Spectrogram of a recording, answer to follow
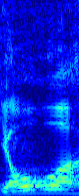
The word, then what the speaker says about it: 여호와: 헬라 로마 독일어로 번역하는데 독일 사람들이 야회 발음이 안 돼요 우리나라도 저기 경상도 분들은 쌀이 잘 안 되잖아요 쌀 발음이 잘 안 되는데 마찬가지로 호 발음이 안 돼요 그래서 발음을 한다는 것이 비슷하게 하는게 여호와가 된 거예요 여호와 뽀바 그것을 이제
